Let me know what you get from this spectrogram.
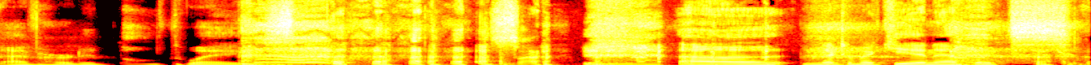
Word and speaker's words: Nicomachean: Say the word before Ethics, because I want to know how you pronounce it. – The Nicomachean Ethics. – Ooh, wow. Is okay. I mean, sure. I don't know. I say Nicomachean. – Nicomachean, Nicomachean, I've heard.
